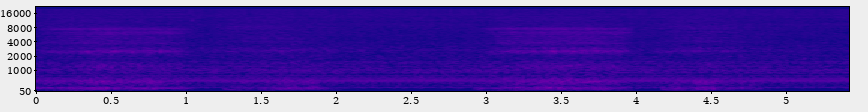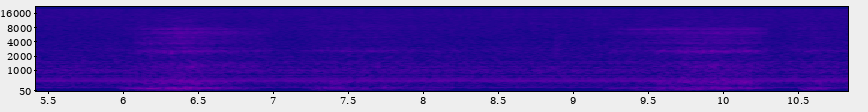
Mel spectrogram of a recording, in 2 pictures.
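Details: A 10-year-old Labrador dog snoring while asleep with his eyes open: repeated noisy, rasping breaths about every three seconds, close to 20 a minute, over steady room hum.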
